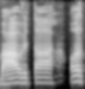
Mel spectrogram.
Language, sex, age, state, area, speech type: Hindi, male, 18-30, Rajasthan, rural, spontaneous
